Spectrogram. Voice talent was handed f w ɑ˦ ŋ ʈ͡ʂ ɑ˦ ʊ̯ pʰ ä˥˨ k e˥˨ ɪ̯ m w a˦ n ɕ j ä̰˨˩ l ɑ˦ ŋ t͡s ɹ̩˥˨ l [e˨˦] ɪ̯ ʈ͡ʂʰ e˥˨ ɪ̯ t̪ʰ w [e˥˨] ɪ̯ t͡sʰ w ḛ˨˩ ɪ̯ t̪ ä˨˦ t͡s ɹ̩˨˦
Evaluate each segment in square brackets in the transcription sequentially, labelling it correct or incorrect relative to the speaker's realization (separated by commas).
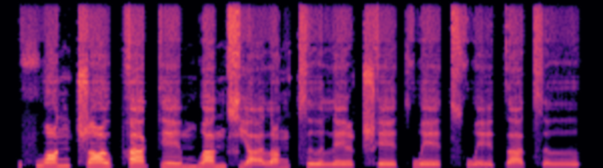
correct, correct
